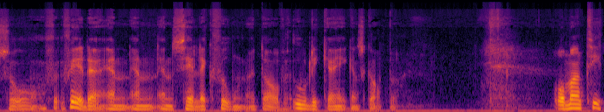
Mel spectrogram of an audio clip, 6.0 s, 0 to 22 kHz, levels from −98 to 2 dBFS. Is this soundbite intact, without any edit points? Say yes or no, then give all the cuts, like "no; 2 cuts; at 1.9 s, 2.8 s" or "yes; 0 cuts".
yes; 0 cuts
